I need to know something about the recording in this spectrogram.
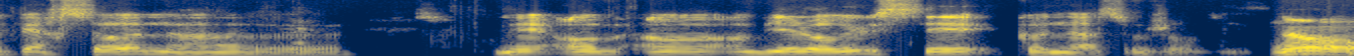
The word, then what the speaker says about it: Kaunas: mais un biélorusse et kaunas aujourd'hui non on peut prononcer kaona cpu c'est mieux comme ça qu'on dit je crois qu'à à huay nam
